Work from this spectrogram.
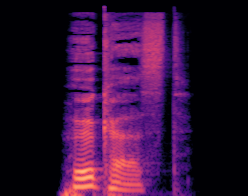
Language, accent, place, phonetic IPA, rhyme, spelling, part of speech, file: German, Germany, Berlin, [ˈhøːkɐst], -øːkɐst, hökerst, verb, De-hökerst.ogg
- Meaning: second-person singular present of hökern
